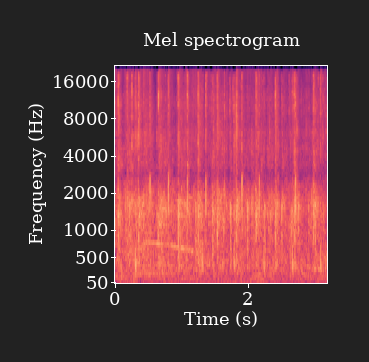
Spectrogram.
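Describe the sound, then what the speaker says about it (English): A room full of people at a Rotary breakfast meeting keeps up steady applause throughout, even and dense, with no voices rising above it. "Yeah, you can applaud."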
